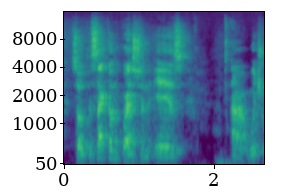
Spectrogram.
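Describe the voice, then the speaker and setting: Lively intonation from a man, with audible room echo. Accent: Russian. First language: Russian. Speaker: podcast host. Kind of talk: podcast interview.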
